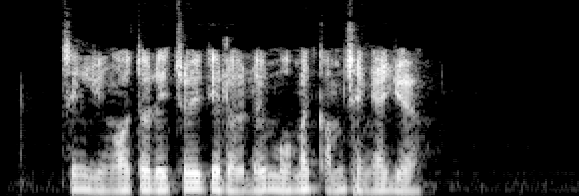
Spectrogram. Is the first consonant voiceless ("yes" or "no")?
yes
